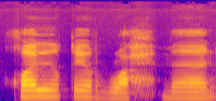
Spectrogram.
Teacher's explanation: Qaf has a kasra and it's going to join with the ra.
